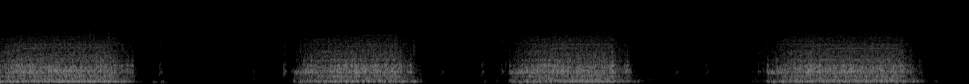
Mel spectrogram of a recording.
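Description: Sewing machine stitching a palazzo pant seam, running in four steady bursts of about one and a half seconds with short quiet pauses between, close and even.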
